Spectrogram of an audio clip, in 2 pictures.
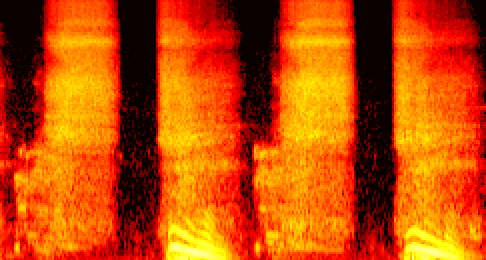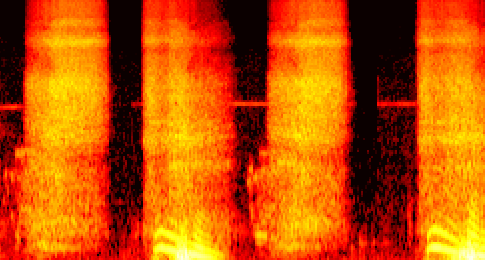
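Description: Breathing in a breathwork exercise: four noisy hissing inhales alternate with four voiced, sighing exhales in a steady, slow rhythm, each breath lasting under a second.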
